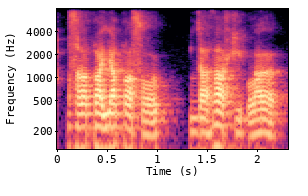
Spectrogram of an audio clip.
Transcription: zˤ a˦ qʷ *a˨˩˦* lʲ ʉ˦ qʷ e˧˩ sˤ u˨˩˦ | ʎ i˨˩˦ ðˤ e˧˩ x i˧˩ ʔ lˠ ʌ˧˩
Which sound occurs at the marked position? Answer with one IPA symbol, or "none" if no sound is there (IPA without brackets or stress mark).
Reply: a˦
